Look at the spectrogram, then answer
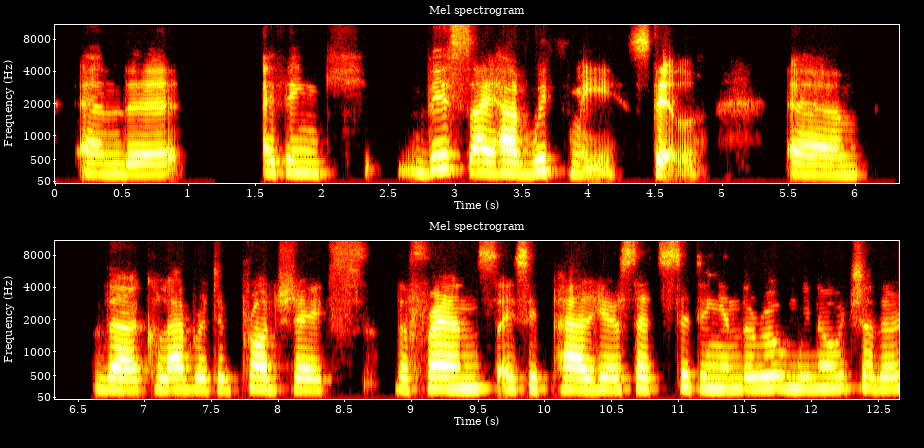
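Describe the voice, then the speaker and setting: Pausing often and at length, a woman with a fairly high pitch speaks at a fairly slow pace against a quiet background. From Sweden, Stockholm. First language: Swedish. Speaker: research coordinator. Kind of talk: webinar talk. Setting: seminar room with audience and online participants. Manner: hesitant, many fillers. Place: meeting room.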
